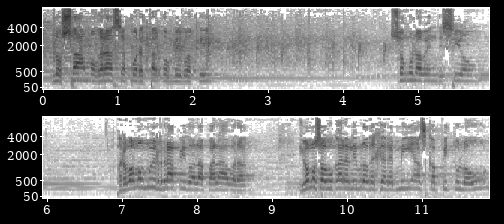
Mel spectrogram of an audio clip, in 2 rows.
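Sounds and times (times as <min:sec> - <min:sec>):
audience applause: 0:00.0 - 0:04.9
speech: 0:00.1 - 0:02.4, 0:04.7 - 0:06.0, 0:06.9 - 0:11.9.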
